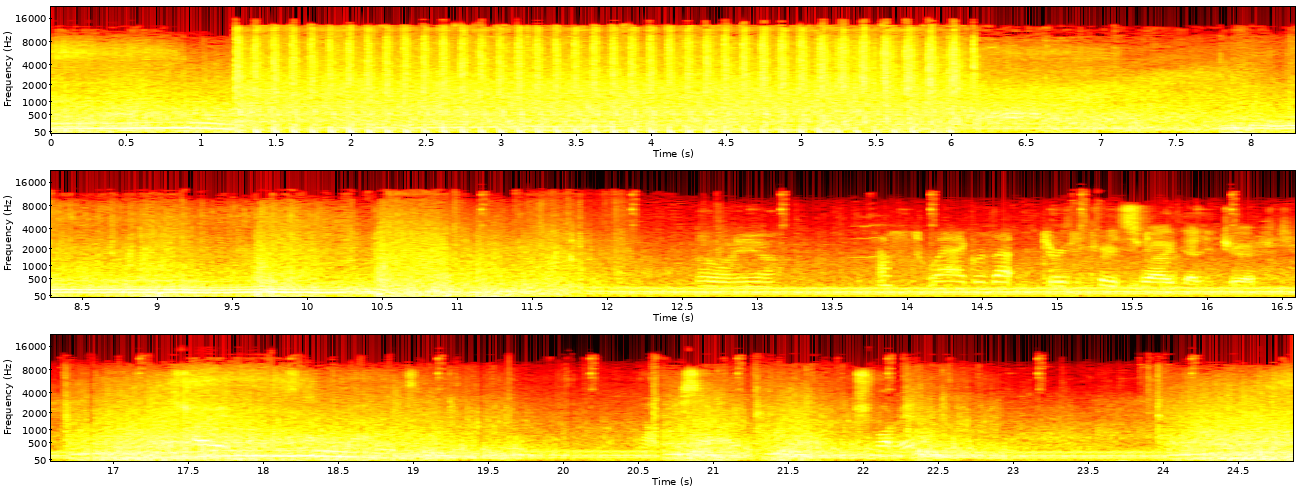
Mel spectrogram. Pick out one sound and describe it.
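A vehicle engine drones and revs.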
